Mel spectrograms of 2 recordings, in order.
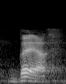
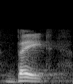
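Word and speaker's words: Beit (בית): We say in English, Beth. The Hebrew pronunciation is Beit.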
